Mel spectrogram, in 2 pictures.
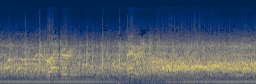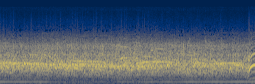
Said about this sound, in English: Is applauded by most as he comes to the plate, booed by a few because he broke Babe Ruth's record.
